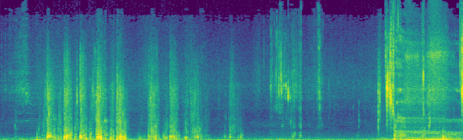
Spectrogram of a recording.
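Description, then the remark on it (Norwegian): Wet mouth noises as someone tastes wine: a quick series of smacking, squishy clicks, then a longer, louder hissing slurp as air is drawn through the wine near the end. “Eh, nå skal jeg smake litt.”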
